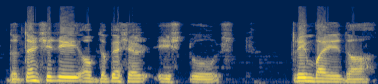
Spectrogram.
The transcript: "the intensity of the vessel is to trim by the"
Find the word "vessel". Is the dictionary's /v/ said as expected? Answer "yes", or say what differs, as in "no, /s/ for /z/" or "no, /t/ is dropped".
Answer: no, /b/ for /v/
